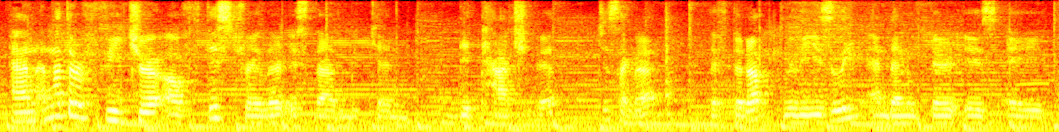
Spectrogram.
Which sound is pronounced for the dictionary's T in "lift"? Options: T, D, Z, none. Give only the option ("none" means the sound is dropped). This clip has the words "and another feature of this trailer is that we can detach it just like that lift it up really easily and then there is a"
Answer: T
